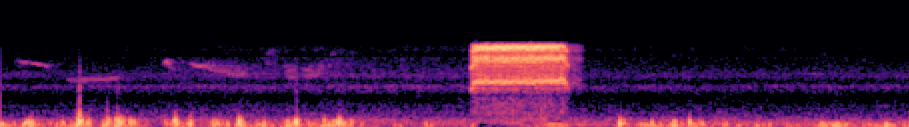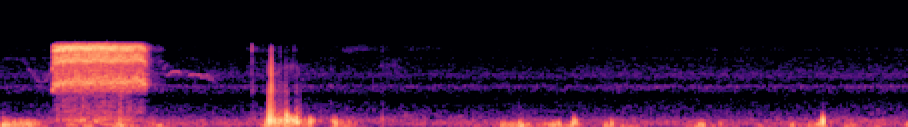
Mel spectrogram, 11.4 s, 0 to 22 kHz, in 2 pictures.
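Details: Little owl, male delivering a cockchafer at Holten, 4 May 2020 at 21:16; two loud, rasping, flat calls of about half a second each, three seconds apart, amid rustling and low background noise.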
